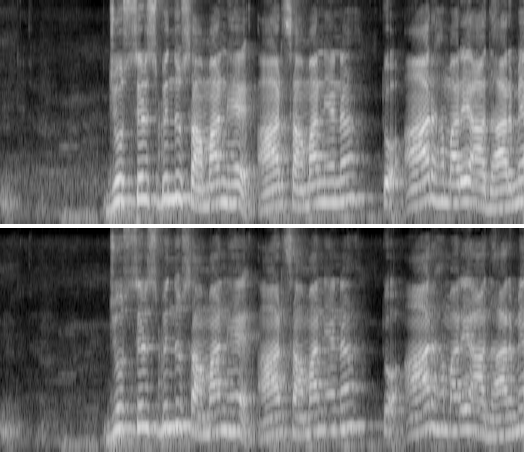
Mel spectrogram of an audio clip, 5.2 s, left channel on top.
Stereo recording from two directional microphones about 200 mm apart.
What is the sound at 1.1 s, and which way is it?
A man's voice, 50° left (ahead or behind).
